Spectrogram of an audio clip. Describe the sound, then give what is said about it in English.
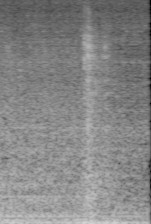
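A heavy environmental protection sliding door rumbles shut with a steady mechanical whoosh, then a brief sharp hiss as it seals. Moderately loud, with no voices. “Environmental protection doors now closing.”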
